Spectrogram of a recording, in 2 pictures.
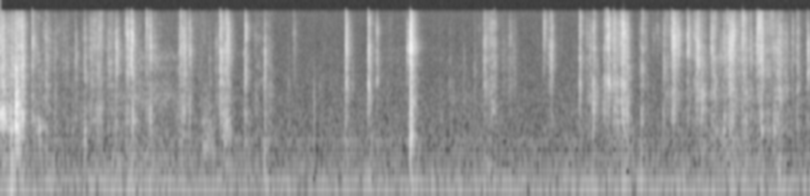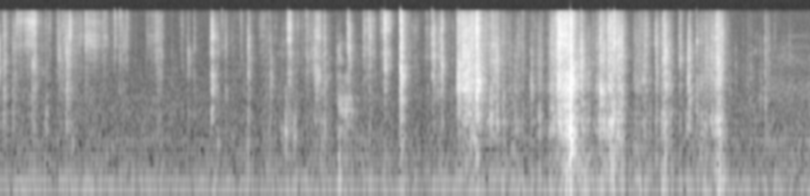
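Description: A hockey card pack's wrapper being crinkled and torn open, with cards handled and slid apart; the crackling comes in irregular spurts, loudest near the end.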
